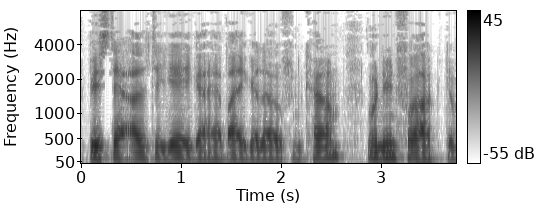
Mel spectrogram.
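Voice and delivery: ordinary delivery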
